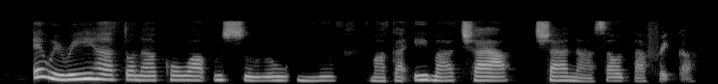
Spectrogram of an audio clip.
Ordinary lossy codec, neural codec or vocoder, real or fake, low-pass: none; codec, 16 kHz, 0.5 kbps, X-Codec, WavLM features, trained on Multilingual LibriSpeech; fake; none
